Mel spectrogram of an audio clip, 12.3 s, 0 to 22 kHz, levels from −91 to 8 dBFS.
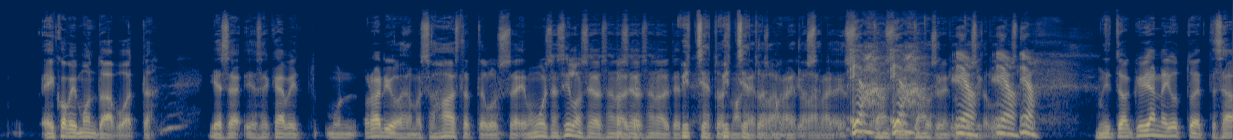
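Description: A speech recording in which, from 6.18 to 10.36 s, right after "muistan silloin sä jo", a second full-band copy of the speech trails the first by roughly 0.4 s at about equal loudness. It begins and ends abruptly, with no reverb or room colour. This doubled audio track likely comes from the signal being captured twice, once through a slower path.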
